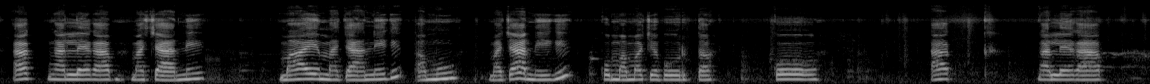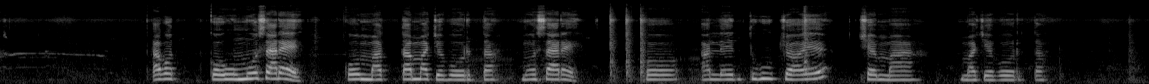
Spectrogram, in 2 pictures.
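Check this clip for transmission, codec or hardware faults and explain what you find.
Two kinds of transmission fault are present in this speech clip.

At 2.05 to 2.22 s the speech jumps forward with almost no gap: a skip ahead, where about a second of audio was dropped.

From 2.62 to 3.28 s and 3.92 to 6.59 s speech runs about 8% fast at unchanged pitch: jitter buffer speed-up trimming pitch periods to shed excess delay.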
